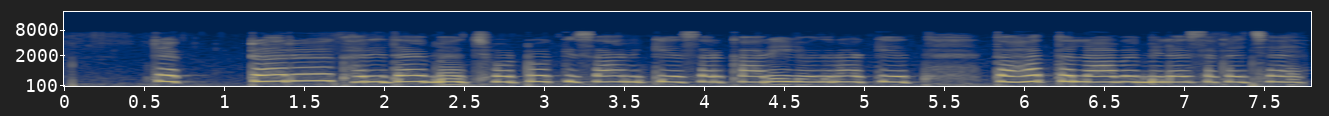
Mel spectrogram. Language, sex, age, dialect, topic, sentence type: Maithili, male, 18-24, Angika, agriculture, question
